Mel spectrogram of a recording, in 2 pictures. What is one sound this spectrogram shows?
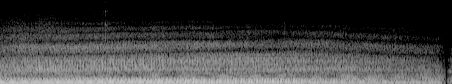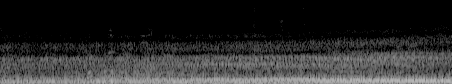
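A propeller plane's engine drones overhead, loud at first and then fading.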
